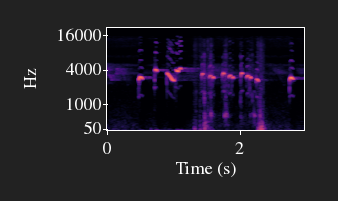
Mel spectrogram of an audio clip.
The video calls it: Suara Kutilang Emas | BLACK CRESTED BULBUL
